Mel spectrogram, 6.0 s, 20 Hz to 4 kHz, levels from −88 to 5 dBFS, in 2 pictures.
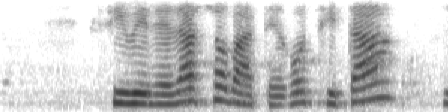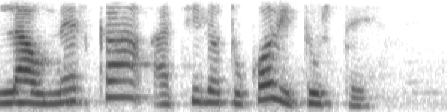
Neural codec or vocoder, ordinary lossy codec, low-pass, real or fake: none; Opus, 16 kbps; 3.6 kHz; real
